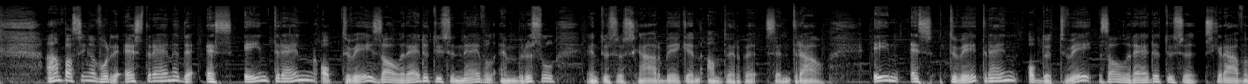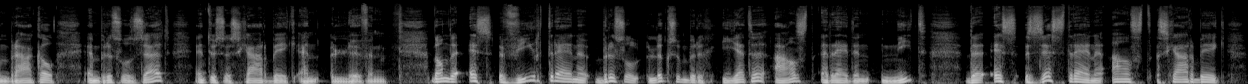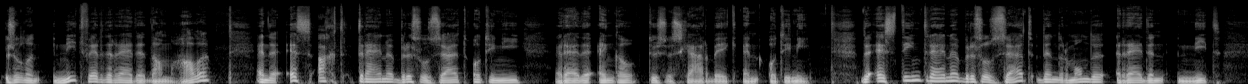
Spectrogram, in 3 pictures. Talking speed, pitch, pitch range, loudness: 110 wpm, 100 Hz, 85-125 Hz, -21 LUFS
